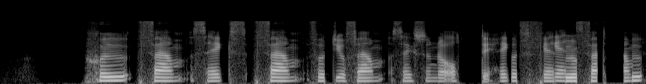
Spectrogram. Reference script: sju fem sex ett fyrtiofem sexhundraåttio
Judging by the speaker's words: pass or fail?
fail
